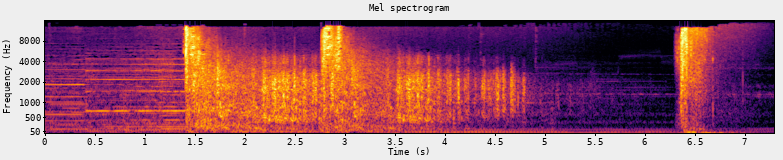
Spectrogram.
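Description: Three gunshots, each a sharp, loud, booming blast with a rumbling decay. The first two come close together and the third follows after a longer pause.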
